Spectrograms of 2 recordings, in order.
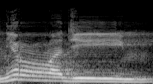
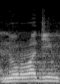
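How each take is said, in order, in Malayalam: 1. ബന്ധിപ്പിക്കുന്ന സ്വരം 'i' പോലെയാണ്. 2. ബന്ധിപ്പിക്കുന്ന സ്വരം 'u' പോലെയാണ്. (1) "ഇതാ ഇതാണ് ശരി" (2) "നുർ റജീം തെറ്റാണ്"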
